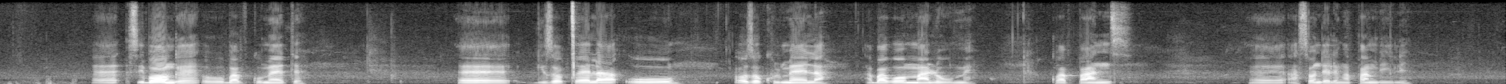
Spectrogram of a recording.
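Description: A man speaks slowly and solemnly through a microphone and loudspeakers.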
